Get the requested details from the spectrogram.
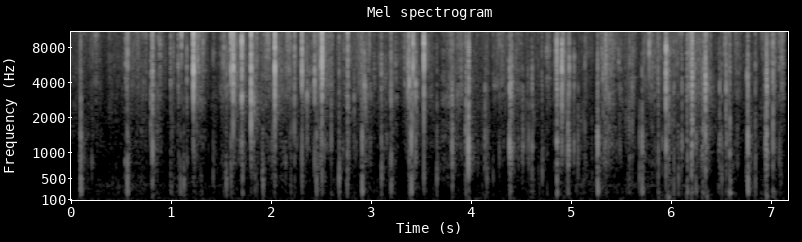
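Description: Long plastic claws squeeze and scratch a large clear plastic bag full of ice cubes, crunching the ice inside. The result is a quiet, dense run of sharp crinkles, scrapes and crunches, bright and crisp with almost no low end and no ringing between the clicks.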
